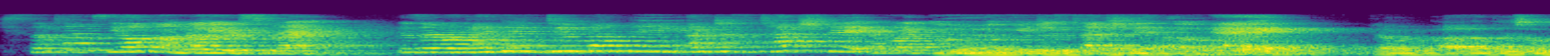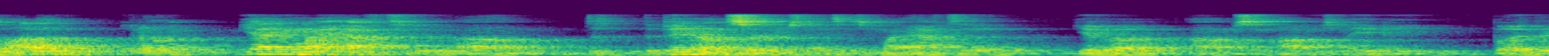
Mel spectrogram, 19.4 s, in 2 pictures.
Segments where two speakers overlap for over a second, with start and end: 5.8-7.9

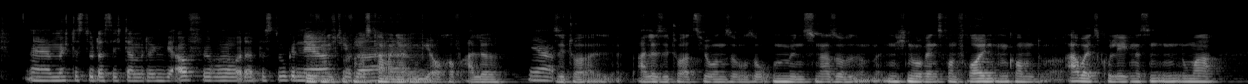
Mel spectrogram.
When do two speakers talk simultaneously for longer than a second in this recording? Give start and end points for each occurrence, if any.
3.0-4.3

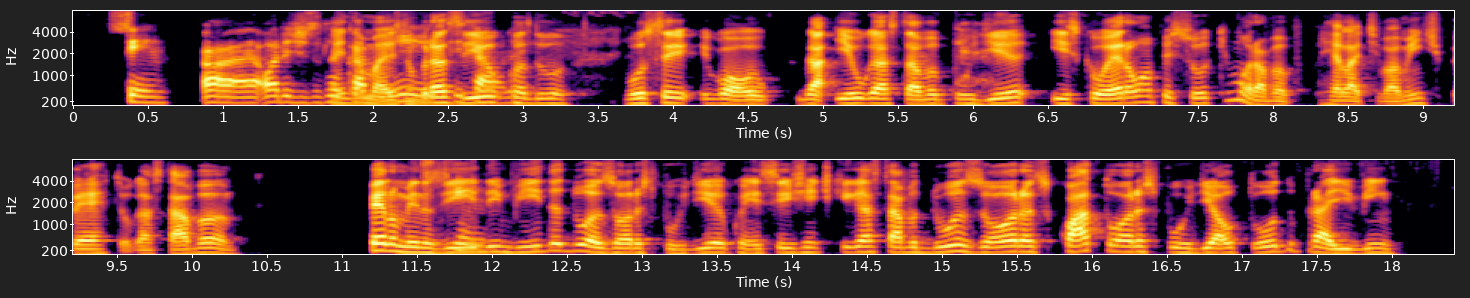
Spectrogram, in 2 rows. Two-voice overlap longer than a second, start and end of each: 1.7-3.0

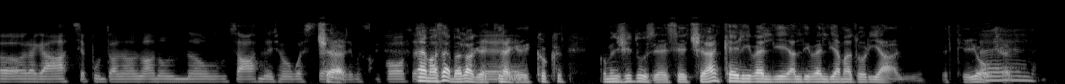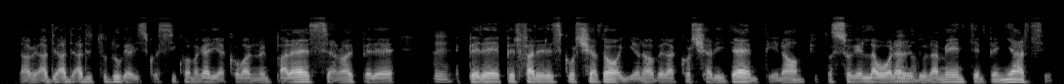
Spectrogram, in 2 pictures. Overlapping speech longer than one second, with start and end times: none

